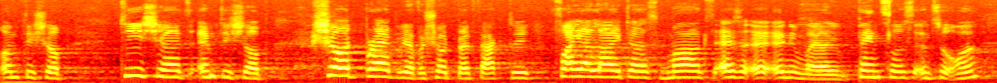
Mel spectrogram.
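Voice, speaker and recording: Over noticeable background noise, a woman talks at a fairly quick pace in a high pitch. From Germany, Munich. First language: German. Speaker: arts organisation director. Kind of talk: conference presentation. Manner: fast; halting, many fillers.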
